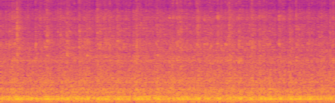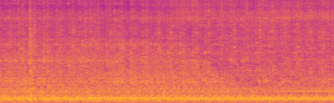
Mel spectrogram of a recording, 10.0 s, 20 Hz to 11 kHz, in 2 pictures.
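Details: Mid-1940s Ford F5 one-ton dump truck, Flathead 8BA V8, first start in years after freeing stuck valves with penetrating oil; carburetor primed by hand (accelerator pump dead, needs rebuild). Low, steady, even V8 idle rumble, no ticking or knocking: normal idle.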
